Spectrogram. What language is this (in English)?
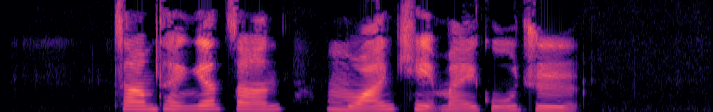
Cantonese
